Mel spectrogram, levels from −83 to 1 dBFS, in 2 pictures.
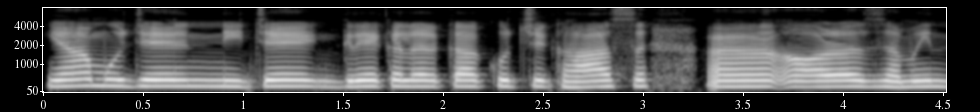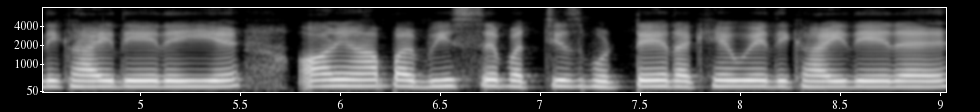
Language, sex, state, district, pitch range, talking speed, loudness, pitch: Hindi, female, Uttar Pradesh, Jyotiba Phule Nagar, 205-220 Hz, 185 wpm, -11 LUFS, 210 Hz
